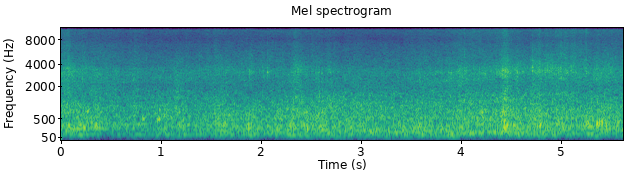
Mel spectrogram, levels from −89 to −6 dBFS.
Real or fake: fake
